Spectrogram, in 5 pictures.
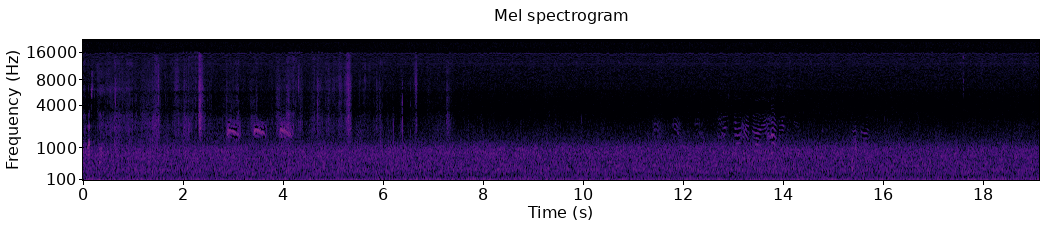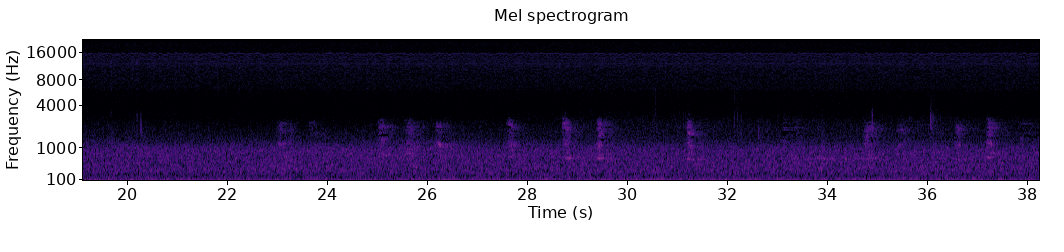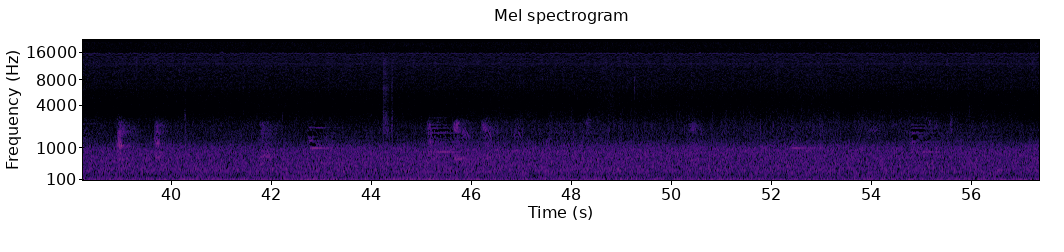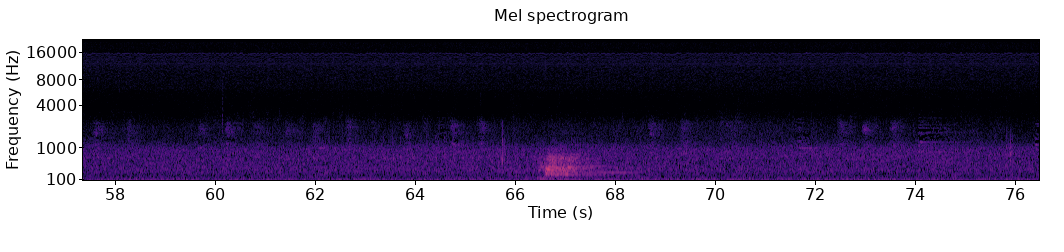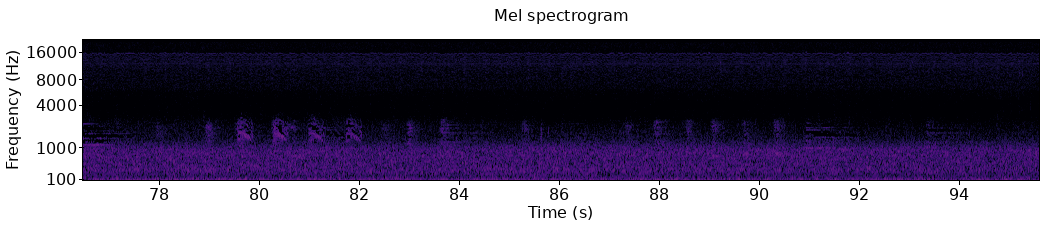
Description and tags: Atmo recording from winter in Helsinki, on ice, outside city approx. 600m from shore. Distant traffic, bird, dog, church bells. 2 X AKG MKH-60 -> Tascam HD-P2
atmo, background, big, distant, ext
